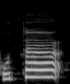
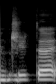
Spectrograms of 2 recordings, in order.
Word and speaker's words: Juta: what it is and in Spanish I think it's pronounced huta I don't even know what it's pronounced in English IO juta it's spelled j u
